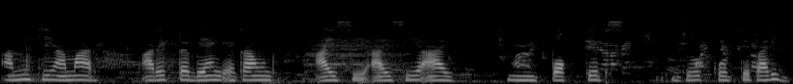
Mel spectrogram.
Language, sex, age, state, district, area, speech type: Bengali, female, 30-45, West Bengal, Uttar Dinajpur, urban, read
